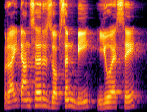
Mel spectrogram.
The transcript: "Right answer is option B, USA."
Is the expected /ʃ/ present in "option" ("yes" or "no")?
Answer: no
